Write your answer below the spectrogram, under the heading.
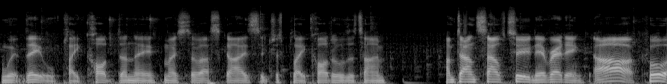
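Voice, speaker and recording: With music in the background, the speech flows at a moderate pace with ordinary pitch variation. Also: man. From southern England. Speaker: gaming streamer. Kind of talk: live-stream gameplay chat. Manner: casual, chatty.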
